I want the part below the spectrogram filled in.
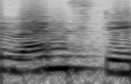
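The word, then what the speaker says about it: Wednesday: पे एंड होता है, इसमें डी साइलेंट है, उसकी आवाज नहीं आती, वेंसडे।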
